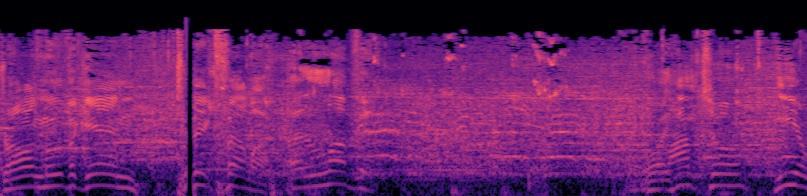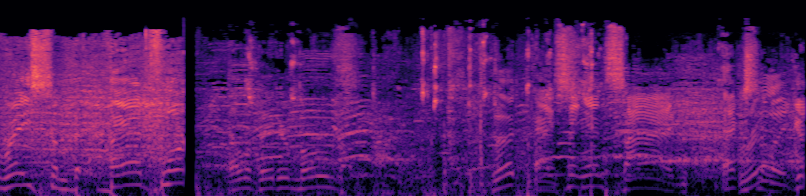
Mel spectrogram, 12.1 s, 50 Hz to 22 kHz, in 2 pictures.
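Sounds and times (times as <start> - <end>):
arena crowd noise: 0.0 - 12.0
basketball court sounds: 8.8 - 10.6.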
